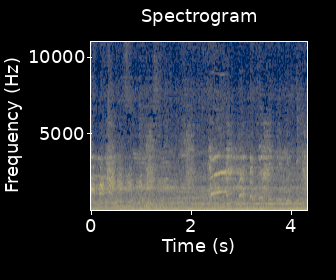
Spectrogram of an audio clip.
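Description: Animated Halloween magic broom giving short, high-pitched 'eh, eh, eh' laughing calls about two and a half seconds in, over a low steady hum.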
